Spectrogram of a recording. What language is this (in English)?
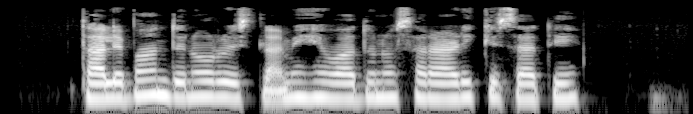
Pashto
